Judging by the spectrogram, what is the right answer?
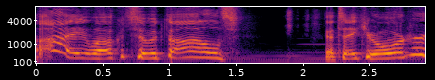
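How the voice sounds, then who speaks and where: Over faint music in the background, a female-sounding put-on character voice speaks at a moderate pace and a fairly high pitch. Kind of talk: young, awkward.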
